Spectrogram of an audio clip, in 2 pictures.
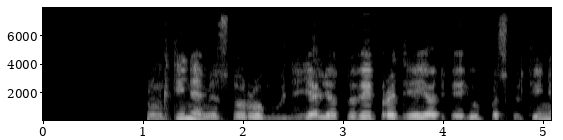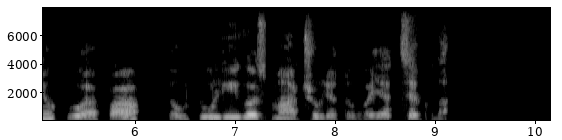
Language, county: Lithuanian, Panevėžys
